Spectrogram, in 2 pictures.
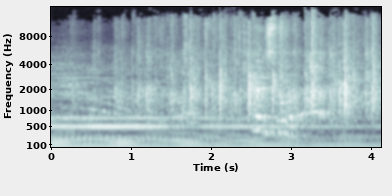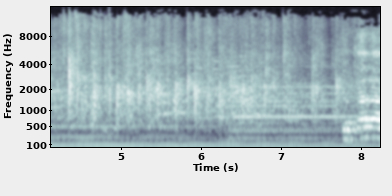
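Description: A live rock band's final chord ringing out and slowly fading, with the audience clapping over it.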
